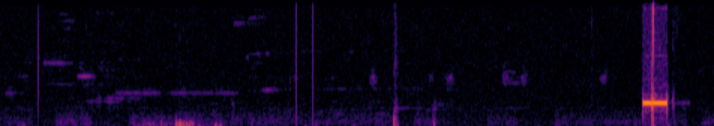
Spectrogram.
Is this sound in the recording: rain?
no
